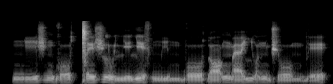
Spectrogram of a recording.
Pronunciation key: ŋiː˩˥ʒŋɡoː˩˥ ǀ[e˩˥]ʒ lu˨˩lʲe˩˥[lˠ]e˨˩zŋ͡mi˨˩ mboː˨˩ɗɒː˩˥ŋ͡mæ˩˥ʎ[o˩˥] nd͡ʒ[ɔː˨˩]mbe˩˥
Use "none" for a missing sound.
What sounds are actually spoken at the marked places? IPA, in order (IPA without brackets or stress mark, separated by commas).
e˩˥, lʲ, o˩˥, oː˨˩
